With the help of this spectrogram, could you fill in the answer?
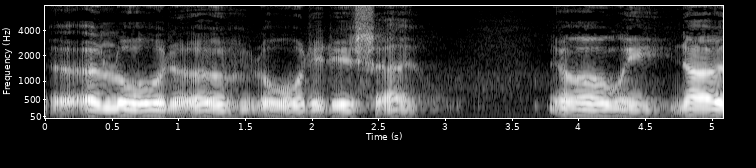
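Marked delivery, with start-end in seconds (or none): none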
